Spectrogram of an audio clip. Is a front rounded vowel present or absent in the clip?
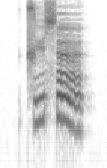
present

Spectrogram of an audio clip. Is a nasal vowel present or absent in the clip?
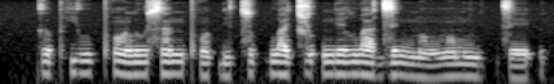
present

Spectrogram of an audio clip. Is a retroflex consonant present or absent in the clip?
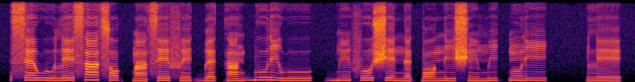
absent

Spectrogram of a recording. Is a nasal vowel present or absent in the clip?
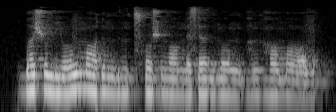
absent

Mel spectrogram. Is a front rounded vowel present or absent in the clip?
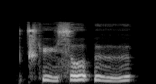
present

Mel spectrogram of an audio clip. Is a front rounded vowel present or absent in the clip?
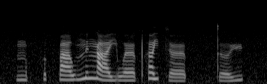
present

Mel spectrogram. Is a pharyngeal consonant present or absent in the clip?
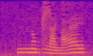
present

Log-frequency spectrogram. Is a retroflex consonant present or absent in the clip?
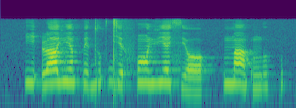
present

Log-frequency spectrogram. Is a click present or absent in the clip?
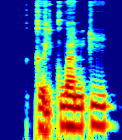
absent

